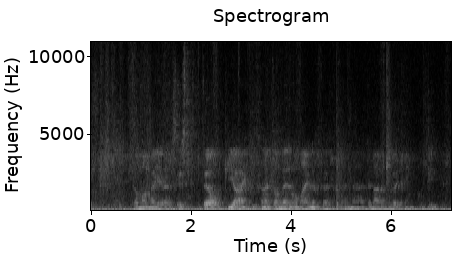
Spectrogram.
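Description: A man speaks calmly in an echoing hall.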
